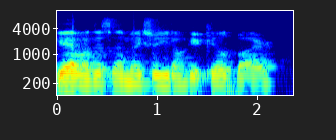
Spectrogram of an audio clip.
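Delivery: mock dry, wry fatherly tone. Voicing Candace teasing about the other character: wry dad tone. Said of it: "he says that in the wry dad kind of tone".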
